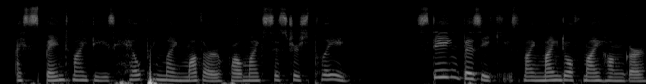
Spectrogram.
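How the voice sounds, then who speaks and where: A woman with a Scottish accent speaks at a medium pitch and a moderate pace. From Scotland. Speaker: communications director. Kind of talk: children's story reading.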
